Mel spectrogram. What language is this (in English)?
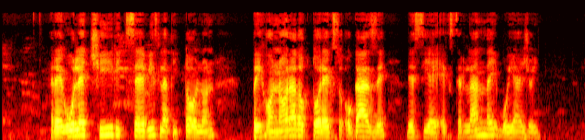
Esperanto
